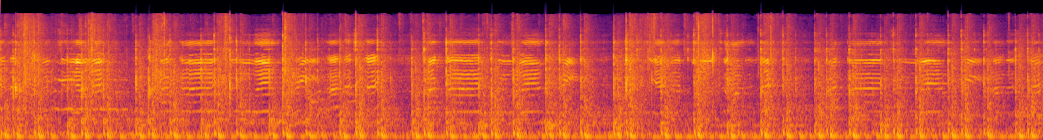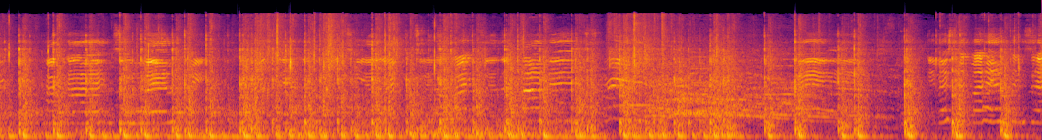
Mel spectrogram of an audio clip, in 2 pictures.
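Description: A seated crowd clapping with cupped hands in a fast rhythm, over music and voices; the clapping thins to separate, spaced claps near the end.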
